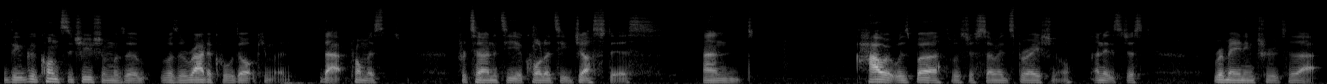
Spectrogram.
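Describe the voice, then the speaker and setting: A British man with a very deep, low voice, being interviewed for an oral history. He talks in an earnest, reflective way. He often pauses and restarts his sentences as he thinks aloud. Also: steady tone. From United Kingdom.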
